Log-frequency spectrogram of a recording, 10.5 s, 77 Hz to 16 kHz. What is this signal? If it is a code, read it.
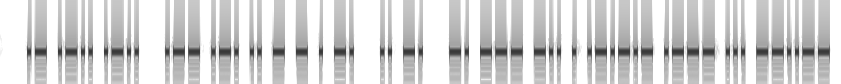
Morse code, heard as a keyed tone, about 25 wpm, 600 Hz. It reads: ALL WRITTEN IN NODE.JS,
